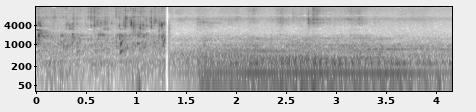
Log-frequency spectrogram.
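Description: Floodwater trickling and lapping for about a second, then an abrupt change to a steady, low engine hum of a motor vehicle running nearby.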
